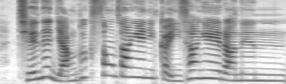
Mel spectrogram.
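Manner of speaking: ordinary talk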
